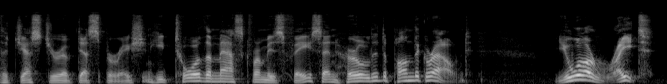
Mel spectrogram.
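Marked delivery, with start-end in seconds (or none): 5.5-6.5 a loud, slow, desperate cry; the unmasked king crying out in agitation; cried out. A narrator's reading. King tearing off his mask, crying out to Holmes. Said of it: "he cried".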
